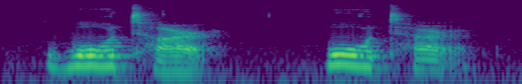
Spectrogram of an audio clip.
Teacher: But in rhotic dialects, like most of North American English, ER designates an R-colored schwa, which is pronounced like schwa, except the tongue is pulled back in the mouth and bunched up.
